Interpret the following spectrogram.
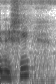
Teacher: ऋषि तो कहाँ से आता है, मूर्धा से इसकी ध्वनि निकलती है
